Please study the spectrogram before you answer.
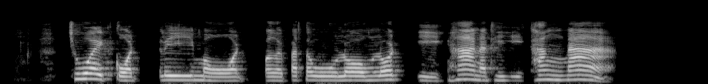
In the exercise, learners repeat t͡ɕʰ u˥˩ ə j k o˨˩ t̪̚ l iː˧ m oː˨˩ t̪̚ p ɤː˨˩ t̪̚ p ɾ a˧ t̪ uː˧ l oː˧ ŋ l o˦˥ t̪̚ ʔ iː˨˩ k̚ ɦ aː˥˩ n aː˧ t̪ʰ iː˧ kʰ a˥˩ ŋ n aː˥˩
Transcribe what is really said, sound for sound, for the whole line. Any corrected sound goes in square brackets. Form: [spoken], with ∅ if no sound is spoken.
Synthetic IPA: t͡ɕʰ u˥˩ ə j k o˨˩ t̪̚ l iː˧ m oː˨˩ t̪̚ p ɤː˨˩ t̪̚ p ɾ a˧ t̪ uː˧ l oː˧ ŋ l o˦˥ t̪̚ ʔ iː˨˩ k̚ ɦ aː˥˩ n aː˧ t̪ʰ iː˧ kʰ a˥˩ ŋ n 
